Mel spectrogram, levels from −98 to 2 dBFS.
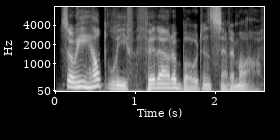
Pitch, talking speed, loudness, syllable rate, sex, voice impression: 130 Hz, 275 wpm, -17 LUFS, 5.1 syllables/s, male, very masculine, very middle-aged, very thick, very tensed, very powerful, bright, slightly soft, slightly muffled, fluent, very cool, intellectual, slightly refreshing, very sincere, very calm, very mature, friendly, reassuring, very unique, elegant, very wild, very sweet, lively, kind, slightly modest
